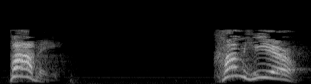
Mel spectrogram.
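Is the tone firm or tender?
firm. It is said in a firm, matter-of-fact tone. The speaker is calling the child over.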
